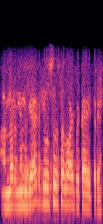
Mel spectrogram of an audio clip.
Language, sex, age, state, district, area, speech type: Kannada, male, 45-60, Karnataka, Belgaum, rural, conversation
